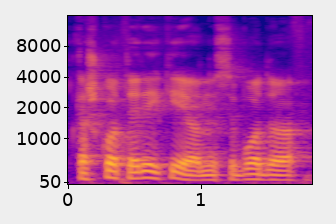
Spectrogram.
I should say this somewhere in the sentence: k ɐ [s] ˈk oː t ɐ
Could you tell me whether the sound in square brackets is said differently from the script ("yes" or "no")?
yes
